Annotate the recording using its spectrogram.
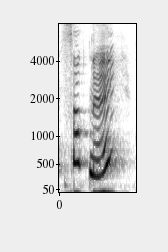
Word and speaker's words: Saignee: Yeah, it's spelled S-A-I-G-N-E-E. – Yeah, Sonnier. – I knew I was going to get tripped up, so I Googled it before I came in. Good on you. Never heard of that. Sonnier.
